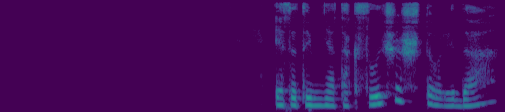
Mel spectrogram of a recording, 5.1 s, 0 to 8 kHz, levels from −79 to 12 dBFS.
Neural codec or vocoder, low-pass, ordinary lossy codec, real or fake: none; 7.2 kHz; none; real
